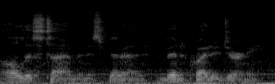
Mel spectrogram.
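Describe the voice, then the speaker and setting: Audible room echo surrounds a man with a fairly low pitch. He talks at a moderate pace with fairly even intonation. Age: 80s. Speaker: health vlogger. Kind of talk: casual monologue. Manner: halting.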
